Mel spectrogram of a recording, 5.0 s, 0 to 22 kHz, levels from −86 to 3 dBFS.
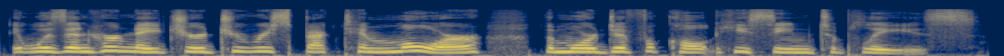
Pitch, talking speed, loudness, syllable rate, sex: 225 Hz, 190 wpm, -17 LUFS, 5.1 syllables/s, female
